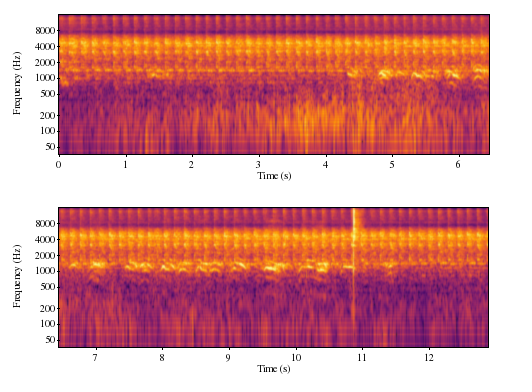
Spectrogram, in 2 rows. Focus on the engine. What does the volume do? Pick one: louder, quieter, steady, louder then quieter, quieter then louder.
steady.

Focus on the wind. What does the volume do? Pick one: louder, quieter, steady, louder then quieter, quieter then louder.
louder then quieter.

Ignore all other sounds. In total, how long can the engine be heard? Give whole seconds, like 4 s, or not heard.
13 s.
